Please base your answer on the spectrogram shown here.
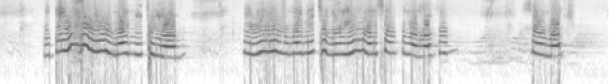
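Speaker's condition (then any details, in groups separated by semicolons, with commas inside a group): Cerebral palsy; unsteady, risk of falling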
